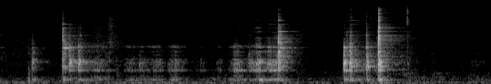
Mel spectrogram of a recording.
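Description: Aluminium mold plate being slid and knocked against the metal base of a manual frame laminating machine. Several metallic clinks and knocks with scraping and ringing between them, the loudest two close together about three and a half seconds in.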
